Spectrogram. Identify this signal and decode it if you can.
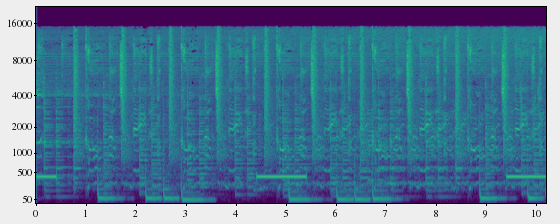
Ringback tone (Europe, 425 Hz), with noise.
